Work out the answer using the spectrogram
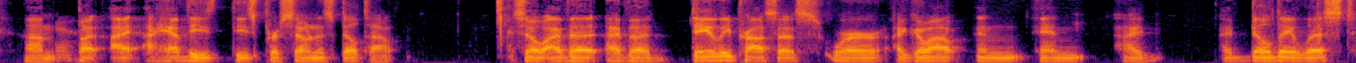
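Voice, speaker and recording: In a dry, close sound with no echo, a man speaks with monotone, flat intonation. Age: 30s. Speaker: sales software founder. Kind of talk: interview.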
